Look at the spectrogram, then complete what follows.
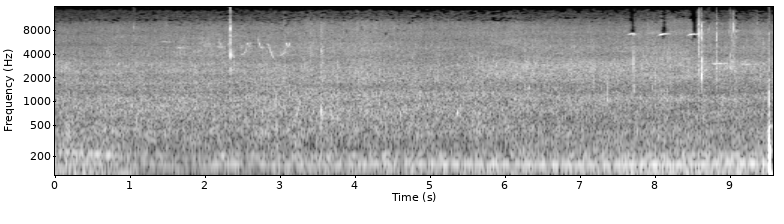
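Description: A truck's engine running steadily, a low hum with a deeper rumble in the first second. It is most likely the trout-stocking truck arriving at the creek.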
